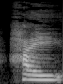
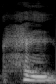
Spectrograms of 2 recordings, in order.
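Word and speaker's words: 係: So hai, which is to be in Cantonese, so ngo hai Grace, I am Grace, she would say hey, so she would say ngo hai and then her name, so hai would be hey. So they pronounced it slightly differently.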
